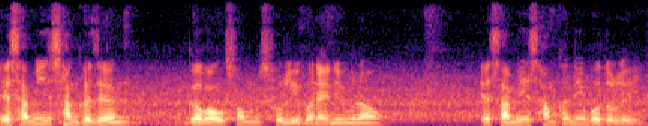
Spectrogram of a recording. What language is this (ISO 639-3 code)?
brx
